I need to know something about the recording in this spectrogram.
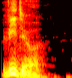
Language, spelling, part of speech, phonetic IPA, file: Russian, видео, noun, [ˈvʲidʲɪo], Ru-видео.ogg
- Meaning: video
